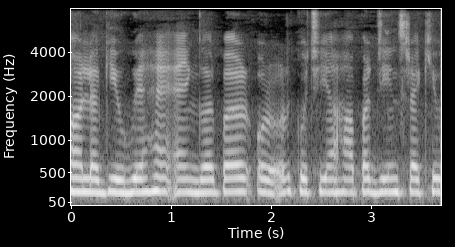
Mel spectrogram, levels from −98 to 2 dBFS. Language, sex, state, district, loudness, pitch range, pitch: Hindi, female, Chhattisgarh, Bastar, -12 LUFS, 195-205 Hz, 200 Hz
